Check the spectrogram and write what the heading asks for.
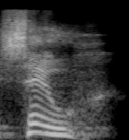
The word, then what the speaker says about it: Zeug: Se escribe Zeug, pero el fonema eu en alemán se pronuncia oi.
